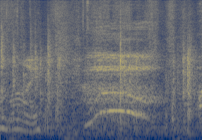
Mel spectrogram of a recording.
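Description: A woman's soft gasp and murmured voice, with faint rustling of paper packaging being pulled open.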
